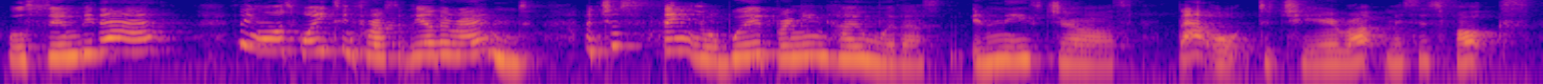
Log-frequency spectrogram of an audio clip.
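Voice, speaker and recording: A woman voicing a jaunty, confident male fox leader in a storybook, brisk and rallying. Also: high voice, animated, voice pushed up.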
